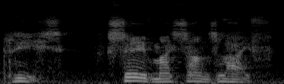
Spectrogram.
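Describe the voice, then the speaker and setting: Anxious noble father, middle-aged, fantasy game, medium pitch, formal, earnest, exasperated, slight ambient noise. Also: animated, very slow, fairly bright tone, exaggerated voice. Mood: pleading. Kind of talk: video game voice acting.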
